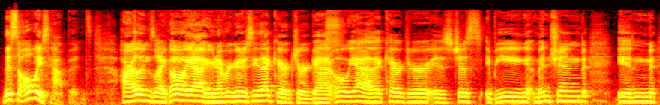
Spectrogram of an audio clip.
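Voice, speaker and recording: A podcast co-host talking casually as a fan, animated and emphatic, with some swearing. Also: medium pitch, normal speed.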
